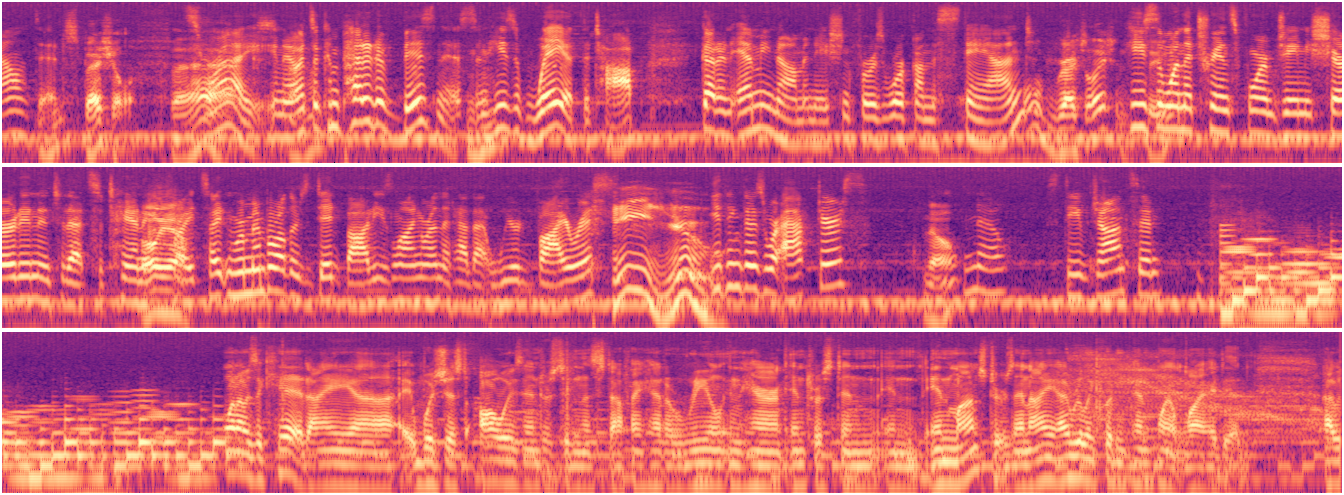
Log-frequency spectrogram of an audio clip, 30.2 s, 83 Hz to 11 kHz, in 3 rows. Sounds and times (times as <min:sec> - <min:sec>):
Speech: 0:00.4 - 0:04.8, 0:05.4 - 0:09.3, 0:10.8 - 0:16.4, 0:17.0 - 0:18.8, 0:21.8 - 0:30.1.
